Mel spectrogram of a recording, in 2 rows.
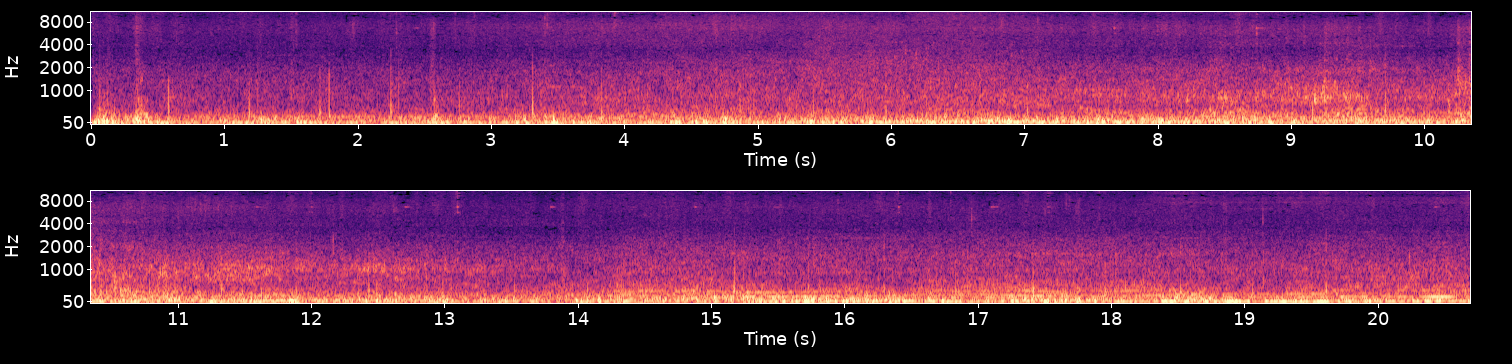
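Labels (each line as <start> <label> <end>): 0.0 Footsteps on heels walking outside loudly and clearly. 4.5
0.0 Engines of passing vehicles are muffled in the background. 20.7
4.5 Very faint, muffled footsteps on heels walking outside. 19.2
19.1 Footsteps on heels walking outside loudly and clearly. 20.7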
